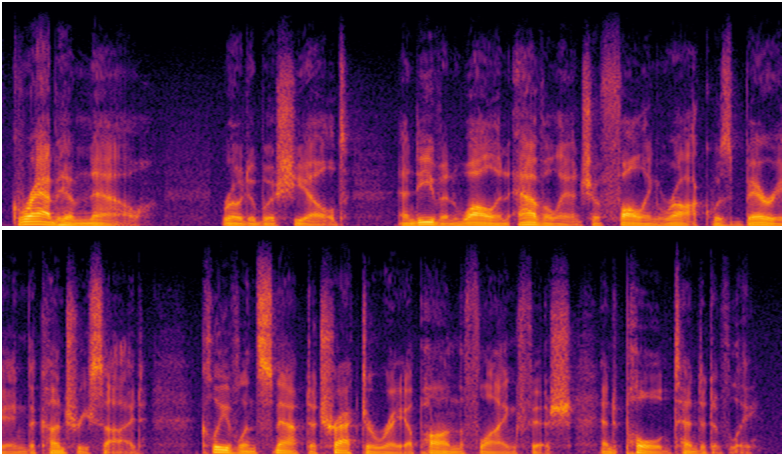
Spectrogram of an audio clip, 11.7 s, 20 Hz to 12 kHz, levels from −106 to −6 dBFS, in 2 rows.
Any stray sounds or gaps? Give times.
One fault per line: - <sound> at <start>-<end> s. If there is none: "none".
none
